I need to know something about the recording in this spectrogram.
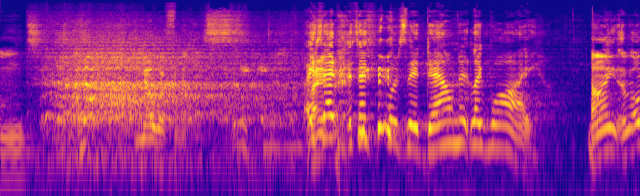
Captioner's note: laughter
